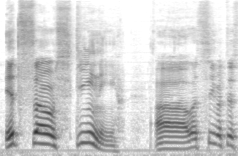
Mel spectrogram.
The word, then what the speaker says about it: Itso-Skeenie: uh this one called It's So Skinny. It's so It's so skinny, but it's spelled sk e n i e. It's so i tso dash sk e n i e. So it's so skinny.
